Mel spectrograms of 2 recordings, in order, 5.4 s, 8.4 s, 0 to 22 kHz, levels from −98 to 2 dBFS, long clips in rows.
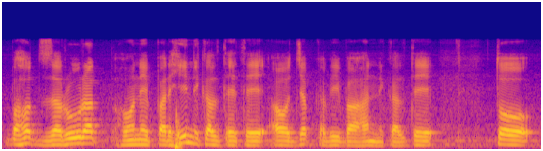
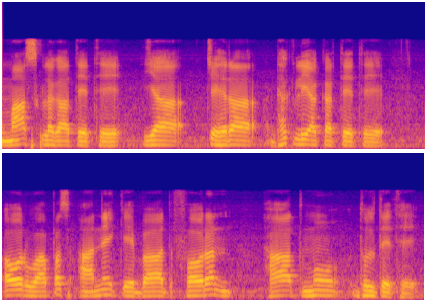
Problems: background sounds at intervals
